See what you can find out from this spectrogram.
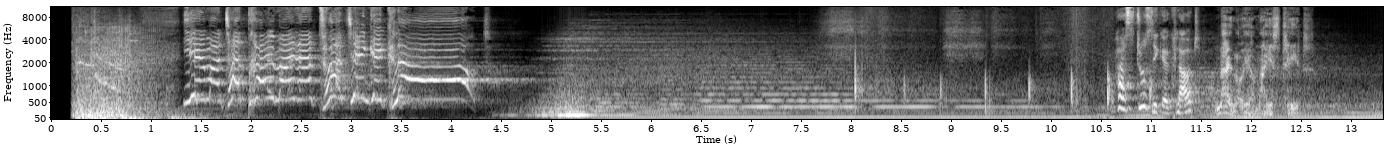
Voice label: german impersonations; german voice actors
